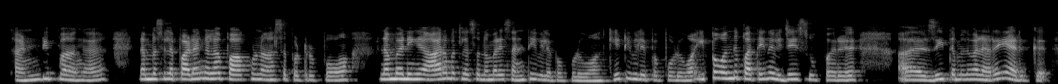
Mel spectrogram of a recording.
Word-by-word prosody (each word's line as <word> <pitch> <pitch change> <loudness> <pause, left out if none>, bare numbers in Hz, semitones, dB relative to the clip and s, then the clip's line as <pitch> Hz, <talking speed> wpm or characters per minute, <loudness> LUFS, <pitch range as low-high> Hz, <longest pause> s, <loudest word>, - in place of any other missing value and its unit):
கண்டிப்பாங்க. 210 0 0 0.5
நம்ம 245 +1 +4
சில 255 -1 +2
படங்கள்லாம் 260 +2 +3
பார்க்கணும் 225 0 +1
ஆசப்பட்டுருப்போம். 205 -2 -4 0.4
நமம 250 +1 +7
நீங்க 245 -1 +4
ஆரம்பத்தில 260 0 +1
சொன்னமாரி 220 0 -1
சன் 210 +1 0
டிவில 215 -6 -2
எப்போ 175 -1 -7
போடுவான். 170 -1 0
கே 240 - -2
டிவில 245 -5 -1
எப்போ 200 -2 -9
போடுவான்? 190 +3 -3
இப்ப 295 +4 -1
வந்து 280 +2 +3
பார்த்தீங்கன்னா, 245 +1 +2
விஜய் 235 +2 0
சூப்பர், 200 -2 -3 0.6
ஆ - - +1 0.3
ஜீ 235 - +3
தமிழ் 225 0 -2
இந்தமாரி 230 -3 +1
நிறைய 245 -2 +2
இருக்கு. 180 -2 -6
225 Hz, 165 wpm, -23 LUFS, 200-245 Hz, 0.6 s, நமம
